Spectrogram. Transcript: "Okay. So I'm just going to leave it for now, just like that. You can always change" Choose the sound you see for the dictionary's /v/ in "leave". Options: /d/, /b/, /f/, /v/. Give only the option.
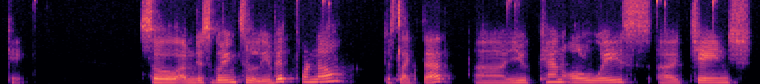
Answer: /v/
